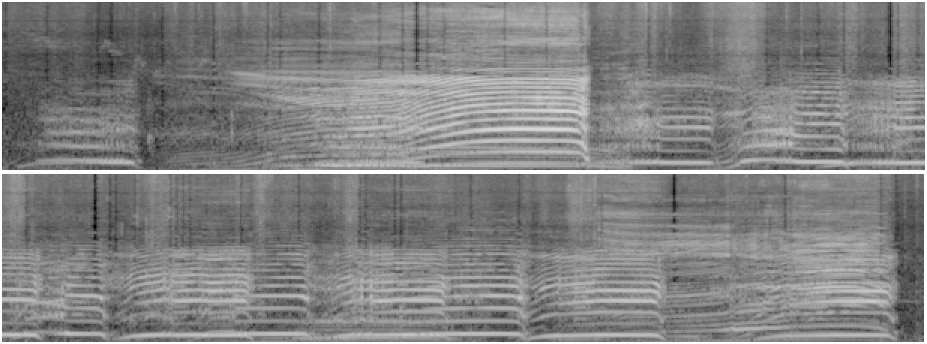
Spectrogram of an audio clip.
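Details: Dexter cattle that started lowing very early in the morning, wanting a gate opened to new grass; a loud chorus of long, steady moos, repeated roughly every second or two, with overlapping voices and breaks.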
